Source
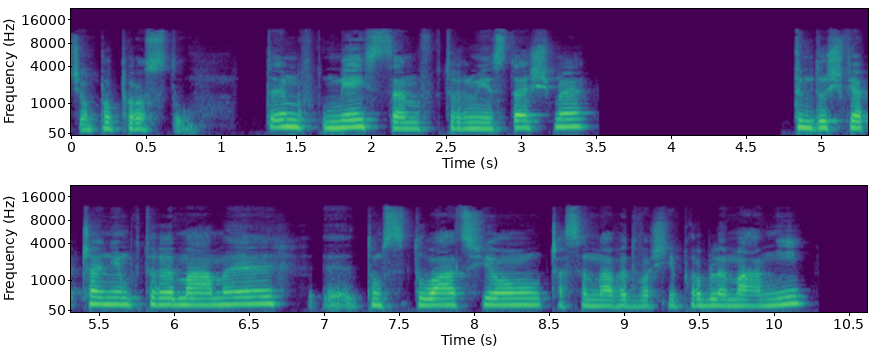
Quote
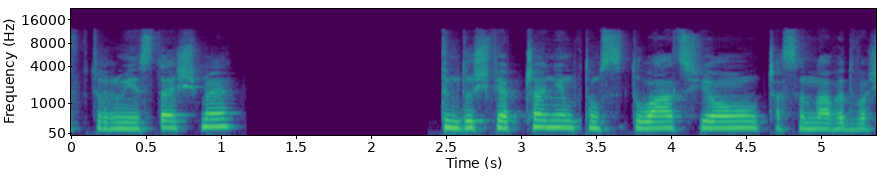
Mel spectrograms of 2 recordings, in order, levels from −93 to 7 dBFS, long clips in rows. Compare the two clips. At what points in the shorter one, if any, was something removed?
0:03.4

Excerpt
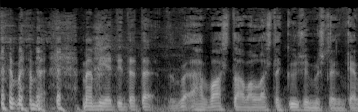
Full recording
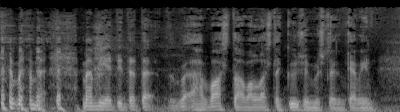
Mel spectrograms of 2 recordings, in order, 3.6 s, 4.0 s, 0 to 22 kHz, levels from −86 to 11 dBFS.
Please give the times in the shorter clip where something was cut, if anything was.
none

